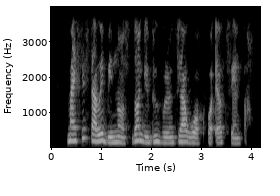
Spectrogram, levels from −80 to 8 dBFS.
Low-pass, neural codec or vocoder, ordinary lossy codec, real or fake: 3.6 kHz; none; none; real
